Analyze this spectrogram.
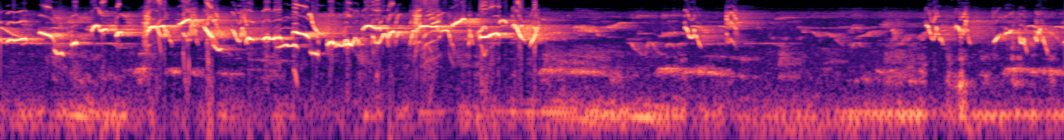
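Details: Oriental magpie-robin singing loudly and busily, used as a lure to provoke a rival into answering: rapid tumbling run of sharp whistles, trills and chirps, dense for six seconds, then quieter scattered notes over a low steady hum.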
